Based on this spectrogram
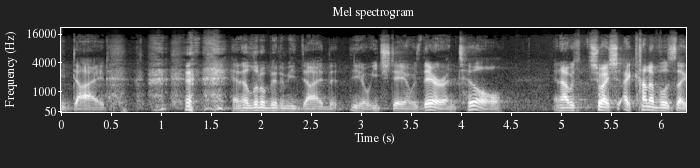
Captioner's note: laugh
